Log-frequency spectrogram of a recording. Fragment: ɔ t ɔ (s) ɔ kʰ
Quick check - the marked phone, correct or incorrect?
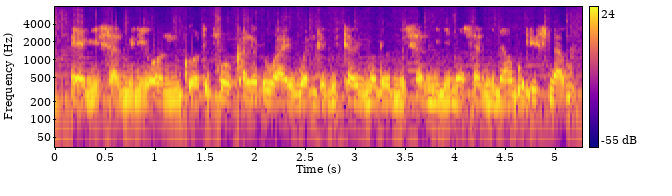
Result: incorrect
